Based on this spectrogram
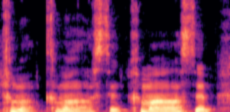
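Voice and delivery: hushed, low mock coaxing; very soft retold urging; imitated pushing. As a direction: imitate quiet, repeated nudging under your breath. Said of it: "Xavier Woods keeps pushing".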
